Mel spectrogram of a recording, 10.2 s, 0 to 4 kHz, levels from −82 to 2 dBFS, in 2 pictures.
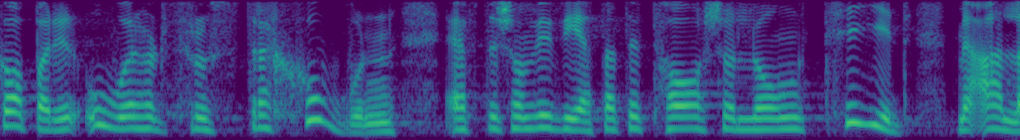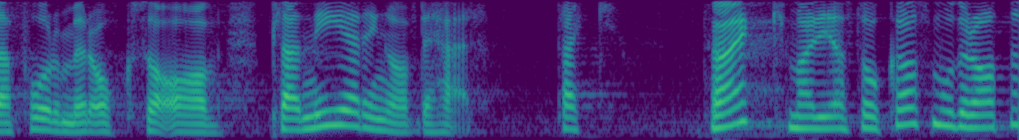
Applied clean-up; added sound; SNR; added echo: none; none; none; none.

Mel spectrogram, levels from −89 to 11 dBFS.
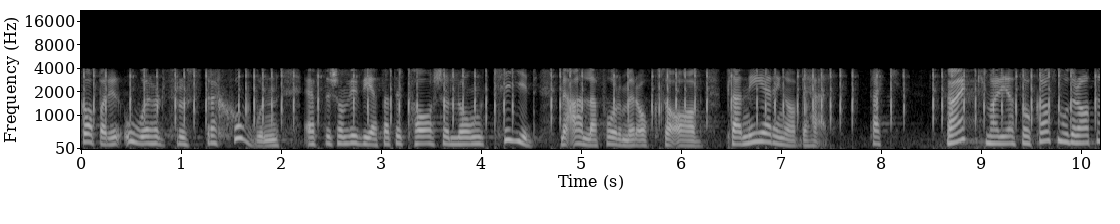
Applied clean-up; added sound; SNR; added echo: none; Typing; 8 dB; none.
